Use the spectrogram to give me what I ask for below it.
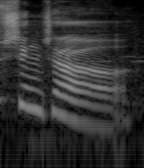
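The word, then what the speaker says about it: Xingqiu: i got clee too i have shincho that's how you say it it does not look like that at all if i was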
